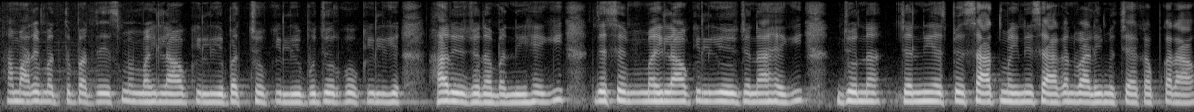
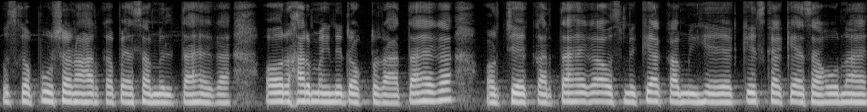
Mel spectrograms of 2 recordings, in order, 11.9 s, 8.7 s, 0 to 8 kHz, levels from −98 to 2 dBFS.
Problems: none marked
